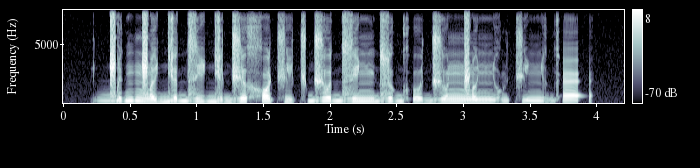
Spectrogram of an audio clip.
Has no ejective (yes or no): yes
